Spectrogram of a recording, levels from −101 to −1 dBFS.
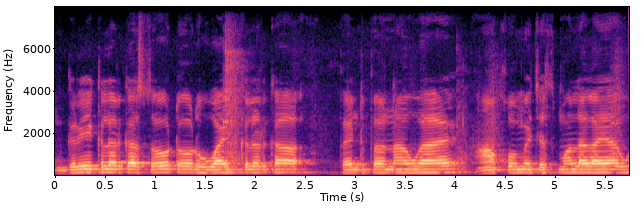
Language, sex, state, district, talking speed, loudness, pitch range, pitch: Hindi, male, Bihar, West Champaran, 175 wpm, -15 LUFS, 140-145 Hz, 145 Hz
